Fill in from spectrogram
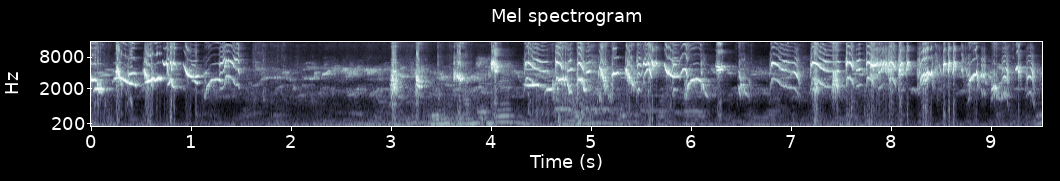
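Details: Champion Oriental magpie-robin performing at a bird contest, fighting display with full varied song: rapid squawky and whistled notes in quick bursts of three or four, with short pauses and faint voices beneath.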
